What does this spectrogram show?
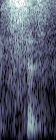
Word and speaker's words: Scizor: No, there's not that many Skizor fans. I still don't know how to say his name. Well, because we were watching, and Pokemon, they originally say like Scissor.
